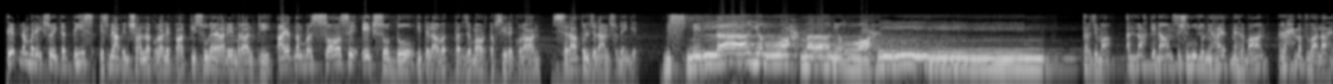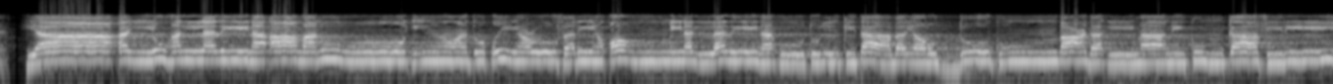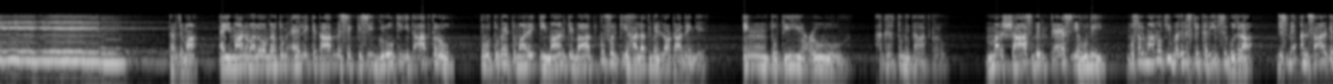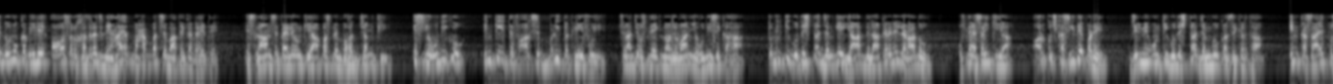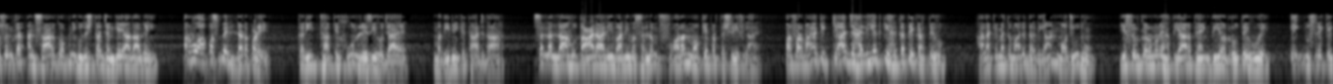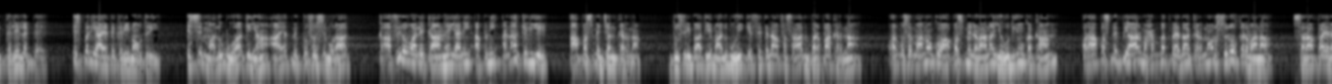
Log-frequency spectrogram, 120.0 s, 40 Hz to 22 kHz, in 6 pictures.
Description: Surah Aal-e-Imran Ayat 100 To 102 Tilawat , Tarjuma , Tafseer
